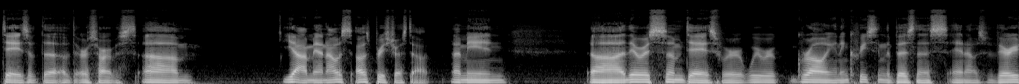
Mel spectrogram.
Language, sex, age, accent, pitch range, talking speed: English, male, 30-49, American, 95-115 Hz, 210 wpm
